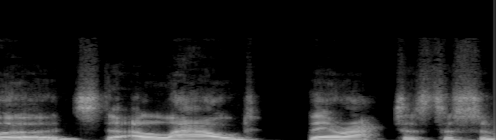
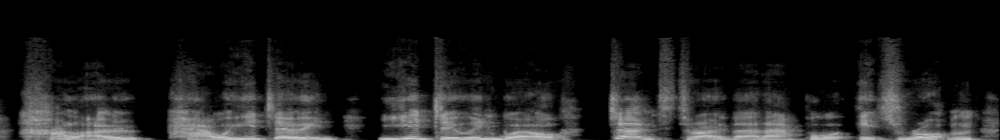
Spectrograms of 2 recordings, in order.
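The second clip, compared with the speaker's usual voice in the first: cheeky higher clown banter to the audience; clown addressing the crowd; 6 semitones higher than usual. Shown as a demonstration. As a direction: tease the crowd like a stage clown. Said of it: "this is direct address to an audience".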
